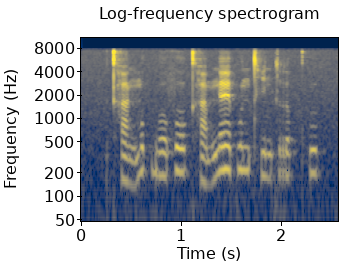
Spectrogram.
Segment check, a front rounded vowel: absent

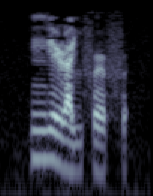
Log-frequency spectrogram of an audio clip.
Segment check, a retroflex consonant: present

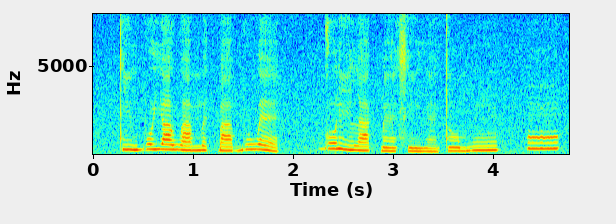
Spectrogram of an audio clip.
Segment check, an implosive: absent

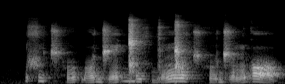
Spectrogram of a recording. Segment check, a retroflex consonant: absent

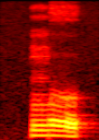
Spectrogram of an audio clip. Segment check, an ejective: absent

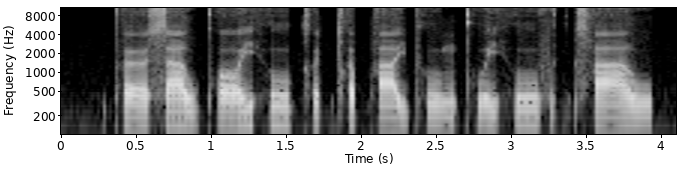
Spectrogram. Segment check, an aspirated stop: present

